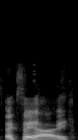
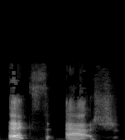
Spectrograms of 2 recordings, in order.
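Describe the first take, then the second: First: The name is said as three separate letters. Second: The name is said as two syllables, 'ex ash'. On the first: "it's pronounced X-A-I" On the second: "He said that it's pronounced X-ash"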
